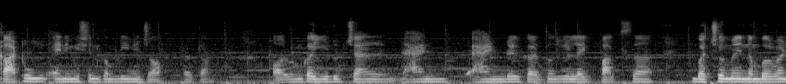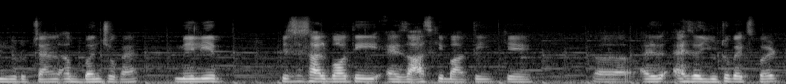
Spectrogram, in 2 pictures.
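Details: Stuttering in a 40-year-old man who stammers.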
